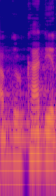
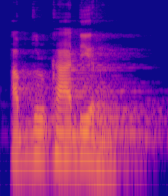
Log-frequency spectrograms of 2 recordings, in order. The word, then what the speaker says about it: Abdul Qadir: Makanya jangan Abdul Qadir, ya, Abdul Qadir. Ada kadang ejaan Indonesia tuh kadang keliru, ya. Abdul Qadir. Qadir itu kotor. Padahal sebenarnya yang dia inginkan adalah Abdul Qadir, ya. Abdul Qadir atau Abdul Qadir, Abdul Qadir, ini nama Allah.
